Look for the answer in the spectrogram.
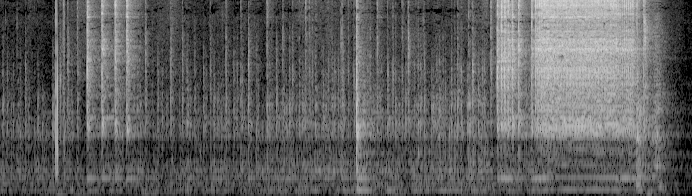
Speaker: Pretty normal, but all right, as you can hear, it's pretty quiet.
